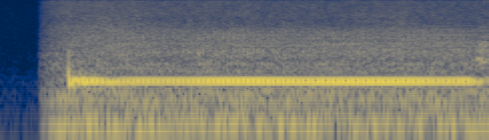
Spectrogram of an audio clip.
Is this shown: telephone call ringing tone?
yes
